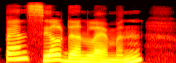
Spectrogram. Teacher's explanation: Dikata pensil dan lemon, vokal i dan O yang posisinya jauh dari tekanan utama juga ikutan berubah jadi bunyi ngantuk yang kabur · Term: bunyi schwa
